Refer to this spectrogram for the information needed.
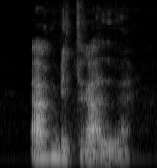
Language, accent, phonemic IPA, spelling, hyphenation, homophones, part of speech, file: French, Canada, /aʁ.bi.tʁal/, arbitrale, ar‧bi‧trale, arbitral / arbitrales, adjective, LL-Q150 (fra)-arbitrale.wav
- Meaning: feminine singular of arbitral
